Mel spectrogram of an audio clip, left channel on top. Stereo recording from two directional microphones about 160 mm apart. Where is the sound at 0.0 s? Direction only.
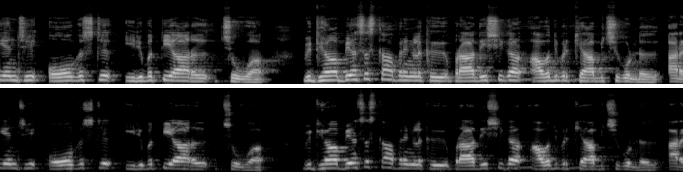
25° left (ahead or behind).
